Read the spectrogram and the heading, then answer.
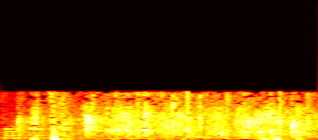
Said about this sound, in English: She deserves some applause for that.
